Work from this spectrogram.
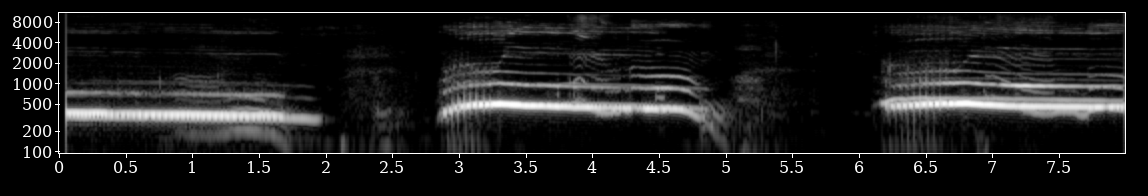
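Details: Fourteen-week-old female Rottweiler puppy giving her first howls, helped by her doggy brother and the family; three long sustained howls, steady then gliding down, overlapping voices in the first, separated by brief pauses.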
